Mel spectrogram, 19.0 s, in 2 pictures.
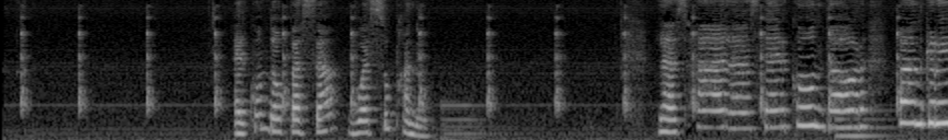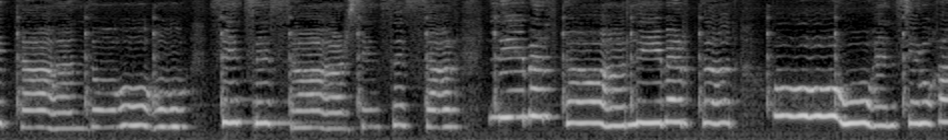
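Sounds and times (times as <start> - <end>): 
soprano singing: 6.6 - 18.9.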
